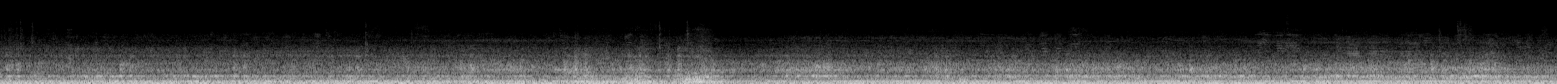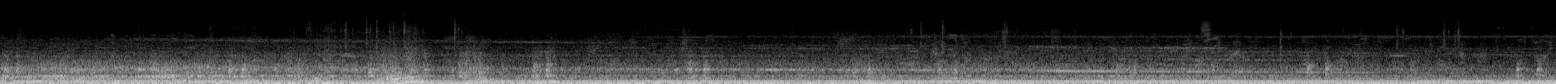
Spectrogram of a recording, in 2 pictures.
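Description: Bangkok BTS Skytrain car running along its elevated track, heard from inside the car: a steady rumble and hum, with two brief jolts about seven and nineteen seconds in. Near the end a faint whine glides slowly lower.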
